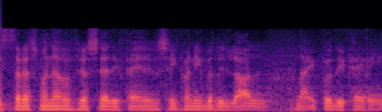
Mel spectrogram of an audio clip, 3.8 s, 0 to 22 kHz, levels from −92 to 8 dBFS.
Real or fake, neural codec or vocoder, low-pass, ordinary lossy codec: fake; codec, 16 kHz, 0.5 kbps, X-Codec, HuBERT features, trained on LibriSpeech; none; none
